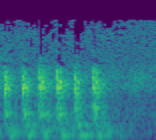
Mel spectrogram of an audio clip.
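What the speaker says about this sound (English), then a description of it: "Knock on the door, Abner." Six firm knocks on a wooden door in a radio drama, evenly spaced and close, each sharp rap fading quickly before a brief quiet tail.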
